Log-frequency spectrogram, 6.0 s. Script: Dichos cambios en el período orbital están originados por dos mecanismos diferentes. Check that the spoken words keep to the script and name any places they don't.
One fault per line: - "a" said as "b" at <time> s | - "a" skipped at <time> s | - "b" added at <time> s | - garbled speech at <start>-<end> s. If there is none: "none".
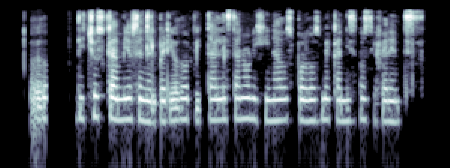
none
